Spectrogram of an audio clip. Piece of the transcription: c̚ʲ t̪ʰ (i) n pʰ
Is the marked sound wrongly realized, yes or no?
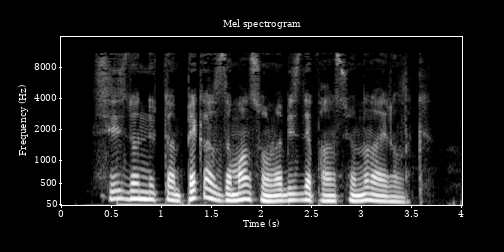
yes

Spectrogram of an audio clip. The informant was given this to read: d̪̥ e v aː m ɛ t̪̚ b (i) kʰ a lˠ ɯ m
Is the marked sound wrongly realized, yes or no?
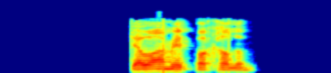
yes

